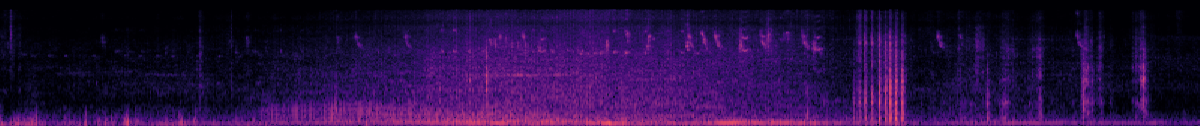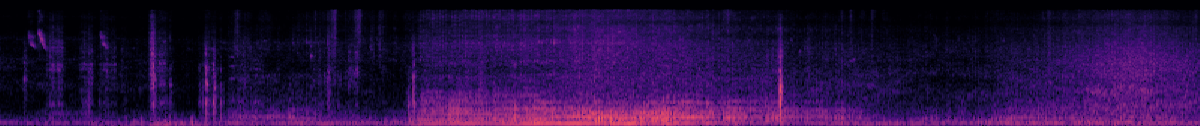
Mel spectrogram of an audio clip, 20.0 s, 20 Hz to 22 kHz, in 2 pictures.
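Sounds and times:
low engine-like hum: 0:01.3 - 0:09.0, 0:11.9 - 0:20.0.

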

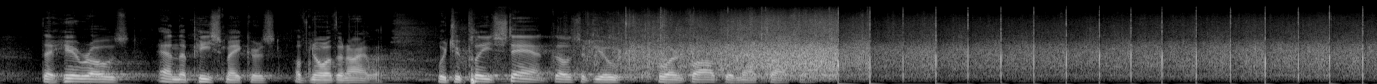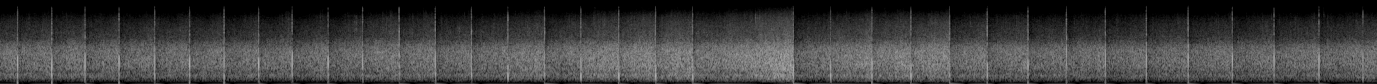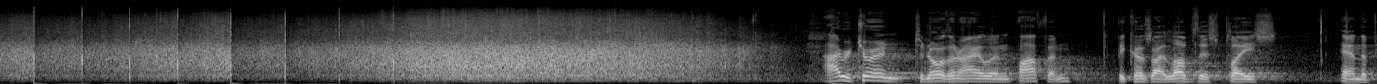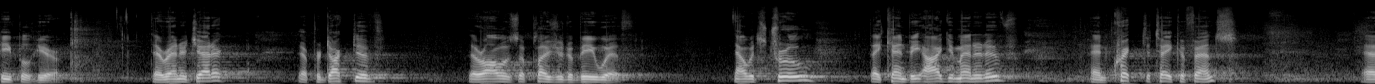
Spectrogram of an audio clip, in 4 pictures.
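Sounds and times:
audience applause: 0:05.8 - 0:35.4
close hand claps: 0:05.8 - 0:35.4.

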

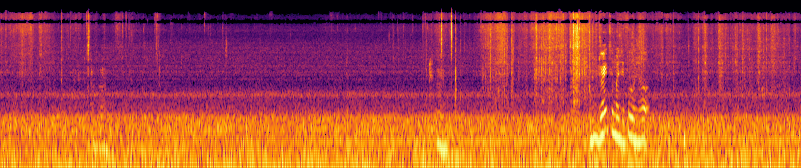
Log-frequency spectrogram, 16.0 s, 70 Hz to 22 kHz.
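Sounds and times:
car engine idling: 0:00.0 - 0:16.0
paper wrapper rustling: 0:09.6 - 0:16.0.

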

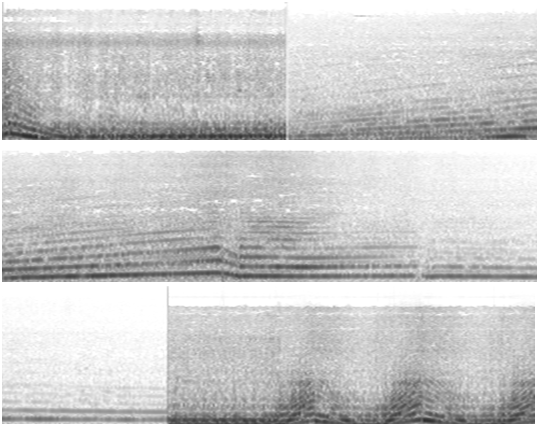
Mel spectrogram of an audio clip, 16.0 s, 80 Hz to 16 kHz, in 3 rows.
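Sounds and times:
motorcycle engine at high revs: 0:00.0 - 0:10.2, 0:12.4 - 0:16.0
synthesized rising tone: 0:00.0 - 0:11.0.

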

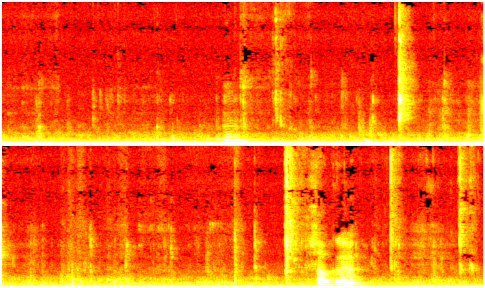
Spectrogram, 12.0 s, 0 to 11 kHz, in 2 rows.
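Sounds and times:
low steady hum: 0:00.0 - 0:12.0
chewing and wet mouth clicks: 0:03.4 - 0:09.9, 0:10.7 - 0:11.1, 0:11.7 - 0:12.0.

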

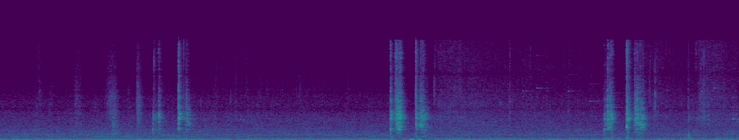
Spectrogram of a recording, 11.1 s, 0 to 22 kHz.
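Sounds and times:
metal ladle scraping a wok: 0:02.3 - 0:03.1, 0:05.8 - 0:06.7, 0:09.0 - 0:11.0.

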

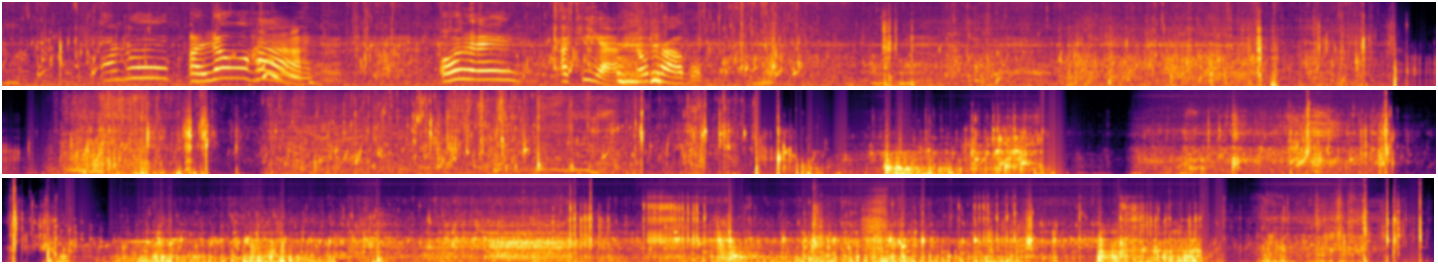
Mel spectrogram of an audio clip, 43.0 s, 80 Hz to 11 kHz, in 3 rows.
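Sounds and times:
seawater sloshing and splashing: 0:00.0 - 0:01.9, 0:02.6 - 0:14.0, 0:14.8 - 0:22.4.

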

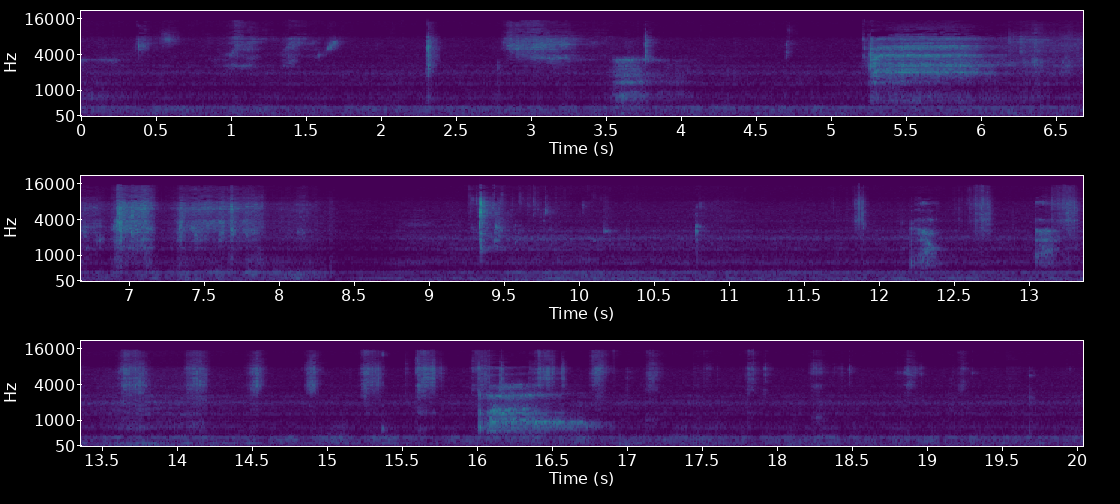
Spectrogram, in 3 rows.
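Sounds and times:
steady low hum: 0:00.0 - 0:20.0
small wet clicks and squishes: 0:09.3 - 0:10.9
razor scraping over stubble: 0:11.8 - 0:19.4.

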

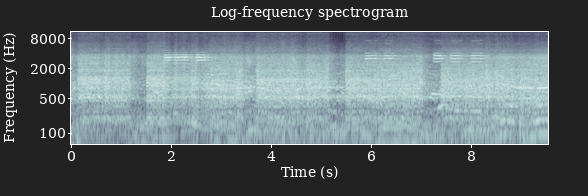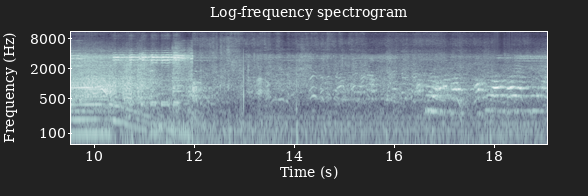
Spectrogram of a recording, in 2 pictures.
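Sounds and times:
loud mechanical din: 0:00.0 - 0:12.0.

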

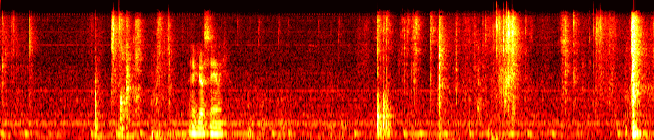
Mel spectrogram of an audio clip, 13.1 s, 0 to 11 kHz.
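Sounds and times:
card and paper rustle: 0:09.1 - 0:10.5.

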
